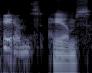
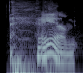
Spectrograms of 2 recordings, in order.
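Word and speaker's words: Hammes: Adam team manager of he said That's I'm pretty sure he said hams. Hams.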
